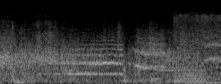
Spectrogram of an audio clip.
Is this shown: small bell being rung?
no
